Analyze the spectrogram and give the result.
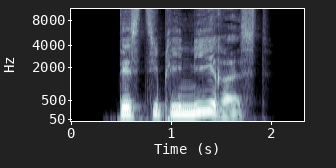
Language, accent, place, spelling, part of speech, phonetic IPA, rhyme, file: German, Germany, Berlin, disziplinierest, verb, [dɪst͡sipliˈniːʁəst], -iːʁəst, De-disziplinierest.ogg
- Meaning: second-person singular subjunctive I of disziplinieren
